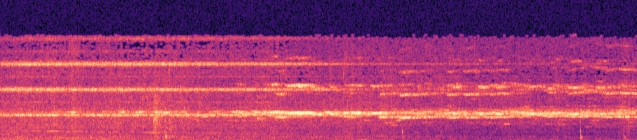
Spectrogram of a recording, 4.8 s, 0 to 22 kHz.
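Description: A green Vy commuter train, line 12 to Eidsvoll, braking at the platform on track 2, with a steady high-pitched wheel squeal ringing over low rumbling, a few sharp clanks near the end as it stops and its doors open. No one speaks.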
